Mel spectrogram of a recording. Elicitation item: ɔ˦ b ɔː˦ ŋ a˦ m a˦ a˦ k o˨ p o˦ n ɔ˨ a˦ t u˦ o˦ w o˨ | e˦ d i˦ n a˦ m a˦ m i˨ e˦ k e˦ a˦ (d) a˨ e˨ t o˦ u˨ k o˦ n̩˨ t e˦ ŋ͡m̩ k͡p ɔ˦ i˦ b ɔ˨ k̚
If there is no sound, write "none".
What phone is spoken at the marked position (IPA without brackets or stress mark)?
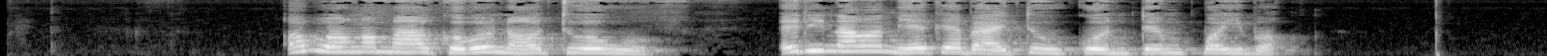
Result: b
